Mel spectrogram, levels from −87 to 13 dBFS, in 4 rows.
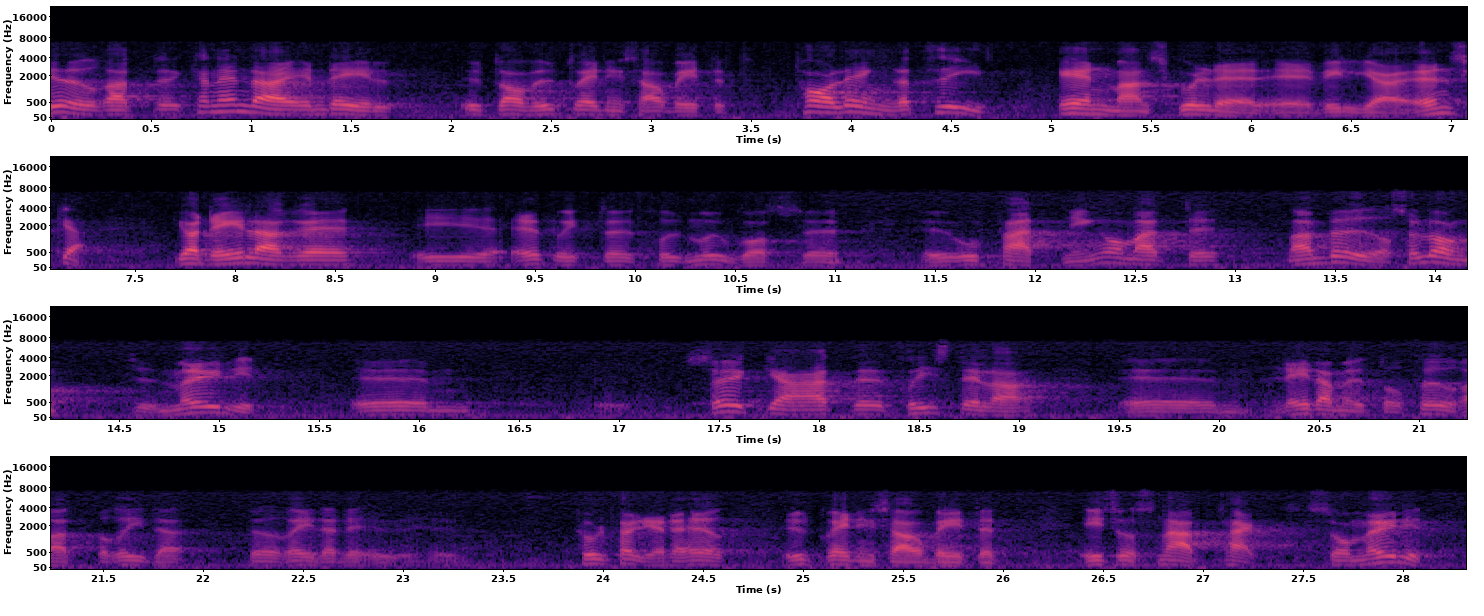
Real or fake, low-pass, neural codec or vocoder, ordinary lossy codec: real; 7.2 kHz; none; Opus, 24 kbps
